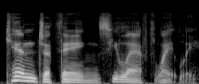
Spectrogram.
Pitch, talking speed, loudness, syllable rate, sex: 115 Hz, 180 wpm, -19 LUFS, 4.2 syllables/s, male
